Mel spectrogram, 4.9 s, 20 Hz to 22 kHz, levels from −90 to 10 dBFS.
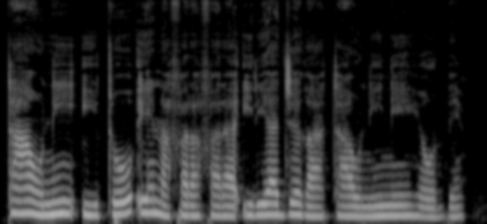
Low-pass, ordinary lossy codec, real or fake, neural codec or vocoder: none; none; real; none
